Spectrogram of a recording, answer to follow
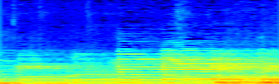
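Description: Live rock band playing: electric guitars ringing out over bass in a short stretch without vocals between sung lines.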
